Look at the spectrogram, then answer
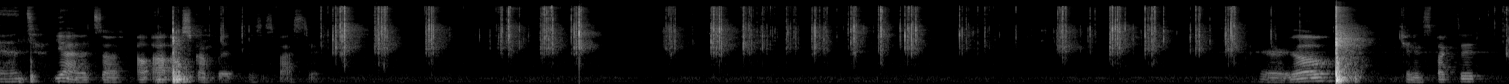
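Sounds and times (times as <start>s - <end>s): puzzle cube clicking: 3.2s - 6.0s, 6.6s - 12.8s.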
